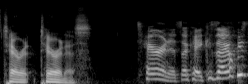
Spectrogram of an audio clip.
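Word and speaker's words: Terenas: Yeah, it's Tyrannus.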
